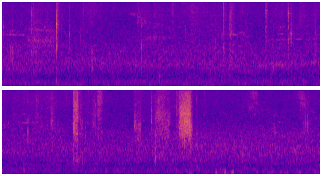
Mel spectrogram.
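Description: A few light, scattered clicks and knocks over a steady low outdoor rumble, the loudest about five seconds in.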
